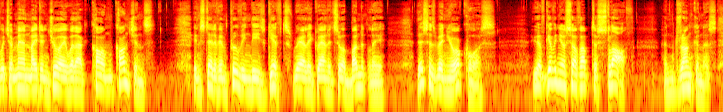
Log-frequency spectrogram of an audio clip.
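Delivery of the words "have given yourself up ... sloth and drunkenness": plain reading voice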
